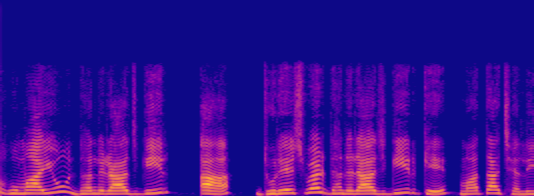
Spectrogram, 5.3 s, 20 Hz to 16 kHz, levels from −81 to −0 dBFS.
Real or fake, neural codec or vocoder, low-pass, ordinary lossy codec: fake; codec, 16 kHz in and 24 kHz out, 0.9 kbps, LongCat-Audio-Codec, four codebook decoder; 10.8 kHz; none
